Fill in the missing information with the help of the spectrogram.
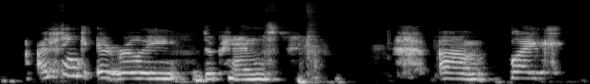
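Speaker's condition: Spastic cerebral palsy; still uses walker, muscles get tight

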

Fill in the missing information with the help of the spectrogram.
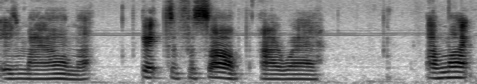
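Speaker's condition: Duchenne muscular dystrophy; diagnosed at age 5

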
